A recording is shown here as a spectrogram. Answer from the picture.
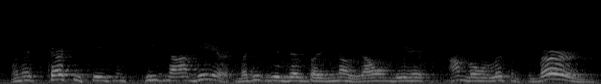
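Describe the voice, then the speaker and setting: In a Southern US accent, a man talks at a moderate pace and fairly high pitch with ordinary pitch variation, amid noticeable background noise and audible room echo. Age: 70s. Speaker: show host. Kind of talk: casual chat.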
